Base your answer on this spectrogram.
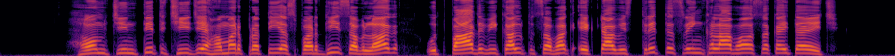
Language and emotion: Maithili, fearful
